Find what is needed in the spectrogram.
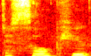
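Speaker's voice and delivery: breathy hushed whisper. Real, not acted. Admiring the quilt on camera, whispered softly. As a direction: whisper it like a secret delight.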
